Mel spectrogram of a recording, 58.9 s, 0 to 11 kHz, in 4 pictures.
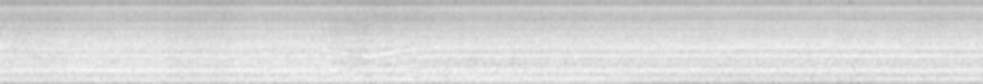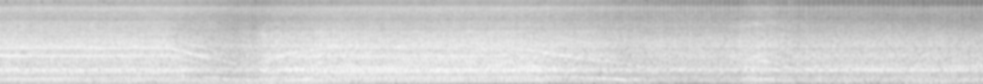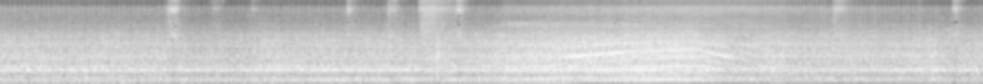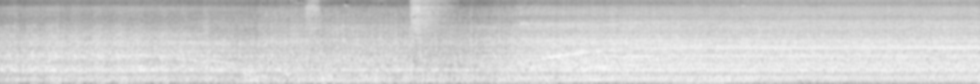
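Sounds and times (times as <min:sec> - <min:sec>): diesel truck engine revving: 0:00.0 - 0:58.9
hydraulic pump whine: 0:00.4 - 0:10.8.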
